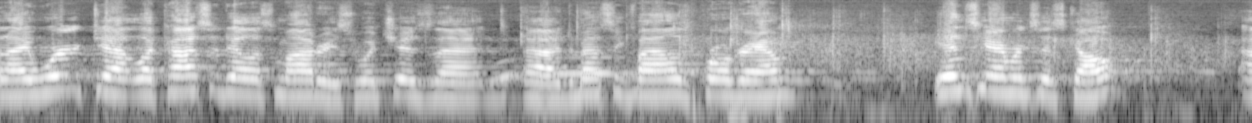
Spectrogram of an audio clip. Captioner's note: applause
